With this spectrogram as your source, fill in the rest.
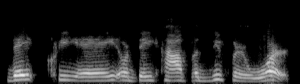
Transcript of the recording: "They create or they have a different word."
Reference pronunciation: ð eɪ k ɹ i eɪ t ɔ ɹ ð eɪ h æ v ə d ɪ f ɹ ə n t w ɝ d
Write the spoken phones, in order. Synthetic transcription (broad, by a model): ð eɪ k ɹ i eɪ t ɔ ɹ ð eɪ h æ v ə d ɪ f ɹ ə n t w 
